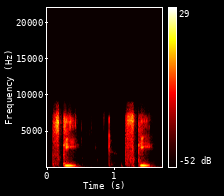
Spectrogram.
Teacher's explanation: ये ऊ डिवॉइस हो जाएगा, मौन हो जाएगा, लगभग मौन हो जाएगा, और इसलिए हम इसका उच्चारण करेंगे स्की। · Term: डिवॉइसिंग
